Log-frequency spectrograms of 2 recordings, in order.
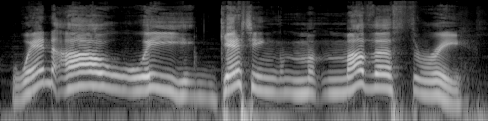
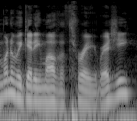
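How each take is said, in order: First: It is said with exaggerated, uneven emphasis. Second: It is said plainly, with even emphasis.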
